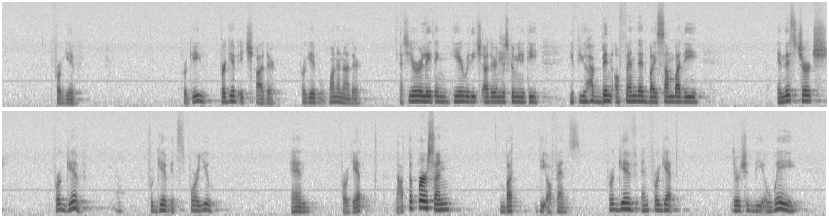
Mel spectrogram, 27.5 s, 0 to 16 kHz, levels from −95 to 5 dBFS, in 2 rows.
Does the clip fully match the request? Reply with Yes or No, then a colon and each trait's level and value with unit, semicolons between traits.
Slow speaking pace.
Yes: slow, 110 wpm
